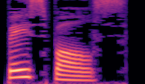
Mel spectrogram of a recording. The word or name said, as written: baseballs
